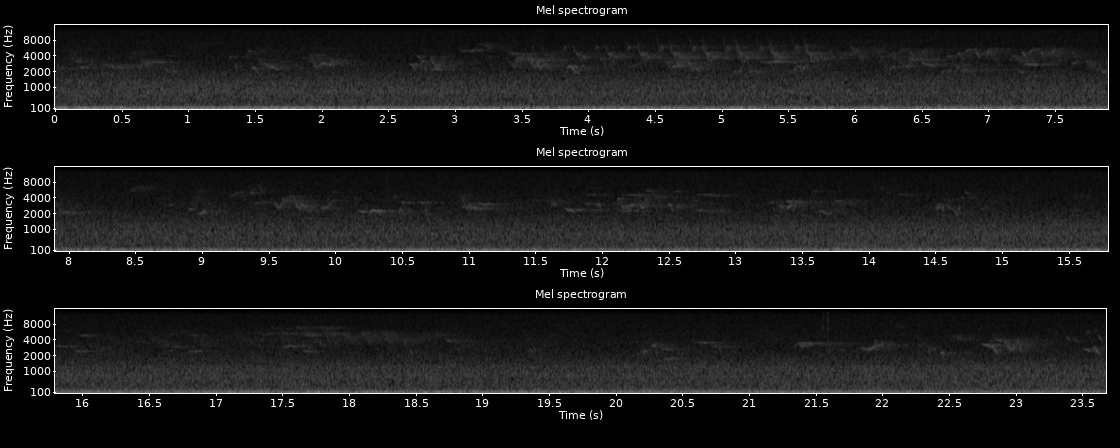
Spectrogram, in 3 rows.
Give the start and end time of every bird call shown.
0.0s-23.7s: Red-eyed Vireo (Vireo olivaceus)
0.1s-23.7s: Gray Catbird (Dumetella carolinensis)
2.9s-6.1s: Ovenbird (Seiurus aurocapilla)
5.6s-7.9s: Common Yellowthroat (Geothlypis trichas)
17.1s-18.6s: Yellow Warbler (Setophaga petechia)
22.9s-23.7s: Ovenbird (Seiurus aurocapilla)

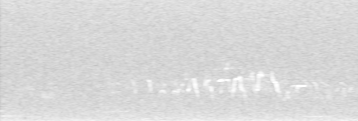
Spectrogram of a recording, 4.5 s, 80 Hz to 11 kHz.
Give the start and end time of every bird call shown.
1.6s-3.9s: House Finch (Haemorhous mexicanus)

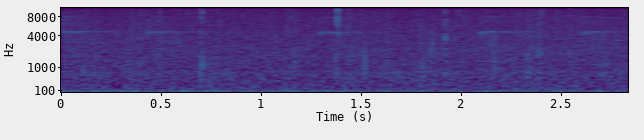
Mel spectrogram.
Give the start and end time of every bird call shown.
0.0s-2.8s: American Robin (Turdus migratorius)

